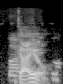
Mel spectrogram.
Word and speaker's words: Geil: press and today we are talking with gayle and am i pronouncing that correctly uh it's scale gail yeah okay fantastic sorry i i'm i'm gonna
